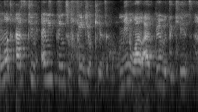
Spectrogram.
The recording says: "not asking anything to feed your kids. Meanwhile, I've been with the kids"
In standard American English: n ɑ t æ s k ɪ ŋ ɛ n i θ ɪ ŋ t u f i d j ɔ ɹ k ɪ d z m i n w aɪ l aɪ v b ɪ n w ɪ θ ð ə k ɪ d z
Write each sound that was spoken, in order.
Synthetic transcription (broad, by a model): n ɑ t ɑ s k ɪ ŋ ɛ n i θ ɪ ŋ t u f i d j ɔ k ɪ d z m i n w aɪ l aɪ v b ɪ n w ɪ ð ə k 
